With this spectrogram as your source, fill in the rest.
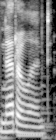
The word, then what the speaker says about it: Nederland: The official Dutch name of the Netherlands is pronounced Nederland.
